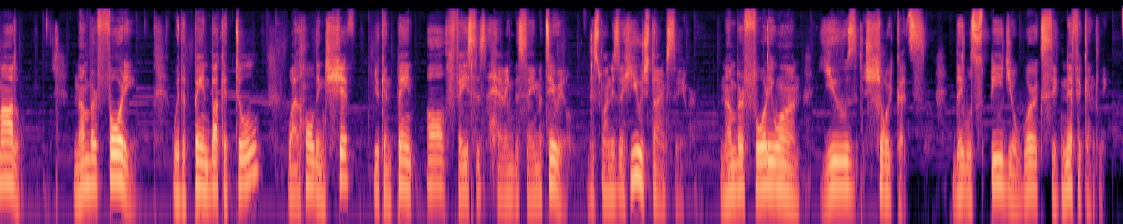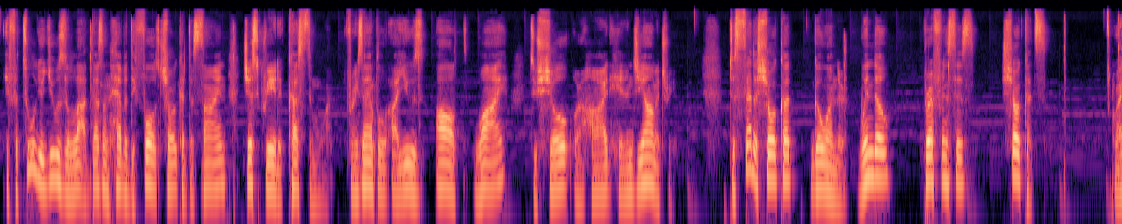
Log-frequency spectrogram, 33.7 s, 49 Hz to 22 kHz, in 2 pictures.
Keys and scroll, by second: 11.5 c, 12.2 c, 13.9 p, 17.6 space, 18.1 space, 19.1 s, 24.4 alt+y, 25.5 alt+y, 26.2 alt+y, 26.9 alt+y, 27.5 alt+y.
